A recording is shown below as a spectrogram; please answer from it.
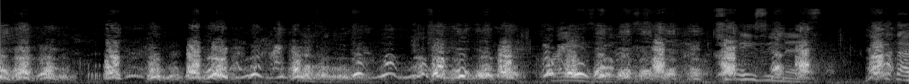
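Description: Several dogs bark in rapid, aggressive bursts close by, going after a man's dog being walked, with yips and whimpers mixed into the repeated barking and a person's voice among the commotion.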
